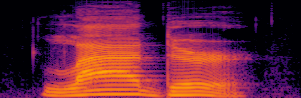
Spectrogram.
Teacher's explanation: Americans use a tap for the D sound, D, if it's in the same position between stressed and unstressed vowels.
